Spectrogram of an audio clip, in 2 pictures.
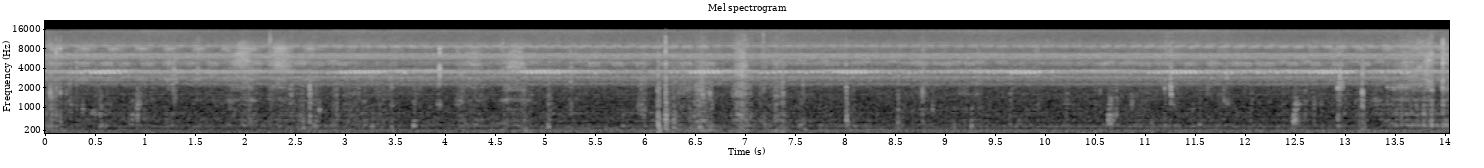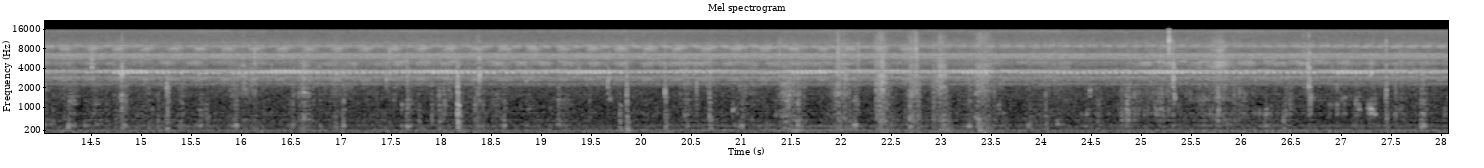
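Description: Insects chirring steadily, a high continuous chorus that swells in a slow regular pulse. Scattered light clicks and knocks run through it.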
